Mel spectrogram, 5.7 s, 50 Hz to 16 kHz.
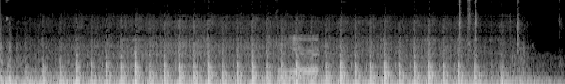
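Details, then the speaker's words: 1995 Mitsubishi Triton MJ with a 4D56T diesel running rough with heavy, deep rod knock at about two blows a second before shutting off. The knock appeared unexpectedly and is severe enough to risk a rod through the block. "we have rod knock first time i've ever heard it from this car not quite expected and not sure why it happened with this one but it's now there it's now present"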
